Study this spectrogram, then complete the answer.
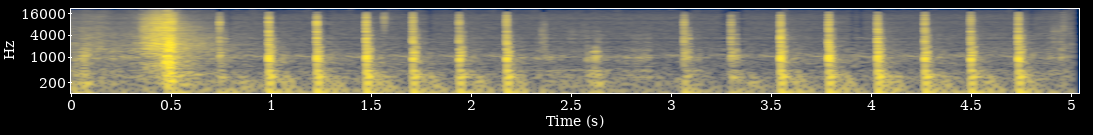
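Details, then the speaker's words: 2010 Chevy Equinox with the key off: sharp, repeated clicking from under the dash caused by a failed hot/cold blend door actuator, which was then replaced. "okay this is a is is an actuator that has gone bad in this particular vehicle"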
